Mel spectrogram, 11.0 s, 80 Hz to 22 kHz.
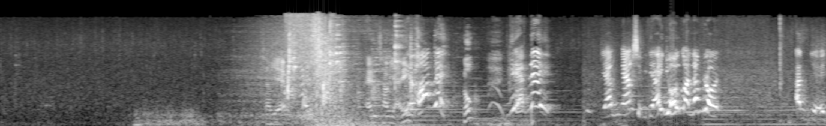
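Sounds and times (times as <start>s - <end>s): steady soft hiss: 0.0s - 6.7s
low rumble: 2.6s - 6.8s.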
